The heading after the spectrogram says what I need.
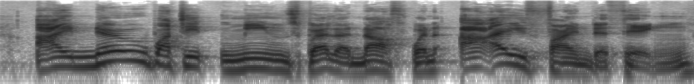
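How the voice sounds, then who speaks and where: At a moderate pace, a man uses a put-on character voice pitched fairly high. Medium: read story.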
